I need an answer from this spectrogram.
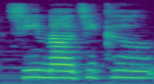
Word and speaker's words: Shinachiku: for foreigners to pronounce sheena chiku is not that hard is no different from chica mario or all other ones but whatever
